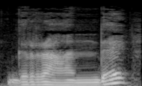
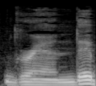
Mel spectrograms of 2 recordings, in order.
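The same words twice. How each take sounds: First: "grande" with open ah, rising end; correct Italian pronunciation. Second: "grande" starting like English grand; learner's mispronunciation. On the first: Teacher corrects beginners, "grande" with Italian ah. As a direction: say "grande" as GRAHN-deh. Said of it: "follow it with the correct pronunciation". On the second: Teacher shows beginners' mistake, "grande" with English short a. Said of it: "first the way most people". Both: Shown as a demonstration.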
